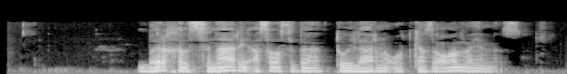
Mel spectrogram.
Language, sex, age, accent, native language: Uzbek, male, 18-24, Qashqadaryo, Tajik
